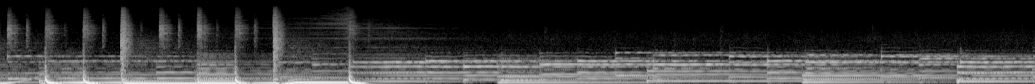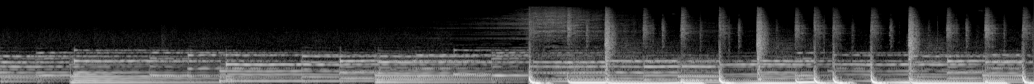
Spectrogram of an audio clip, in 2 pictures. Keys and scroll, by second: 7.0 r.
